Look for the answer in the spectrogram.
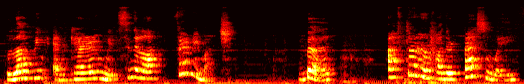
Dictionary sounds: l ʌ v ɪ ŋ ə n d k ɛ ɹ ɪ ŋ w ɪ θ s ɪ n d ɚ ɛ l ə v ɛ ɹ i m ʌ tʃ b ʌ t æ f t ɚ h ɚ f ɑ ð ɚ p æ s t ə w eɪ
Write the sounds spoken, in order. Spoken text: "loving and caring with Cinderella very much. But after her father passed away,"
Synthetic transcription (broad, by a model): l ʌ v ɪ ŋ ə n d k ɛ ɹ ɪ ŋ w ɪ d s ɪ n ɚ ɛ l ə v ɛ ɹ i m ʌ tʃ b ʌ t æ f t ɚ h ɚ f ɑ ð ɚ p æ s ə w eɪ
